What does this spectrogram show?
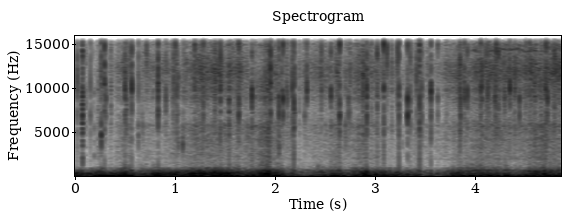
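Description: Rain hitting a moving vehicle, many small sharp ticks over a steady low drone of engine and road noise.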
